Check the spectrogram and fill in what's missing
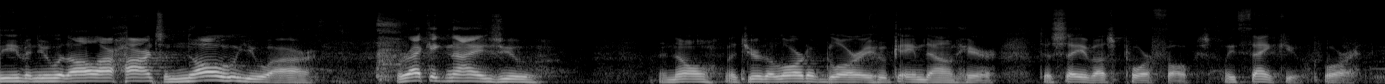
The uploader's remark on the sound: ESCBC Sunday Morning Service.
